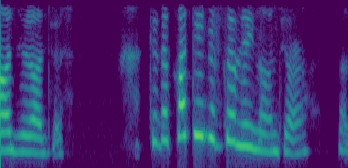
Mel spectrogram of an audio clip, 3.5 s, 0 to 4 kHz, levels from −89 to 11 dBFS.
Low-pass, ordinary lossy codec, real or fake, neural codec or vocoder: 3.6 kHz; none; fake; codec, 16 kHz, 2 kbps, FunCodec, trained on Chinese and English, 25 frames a second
